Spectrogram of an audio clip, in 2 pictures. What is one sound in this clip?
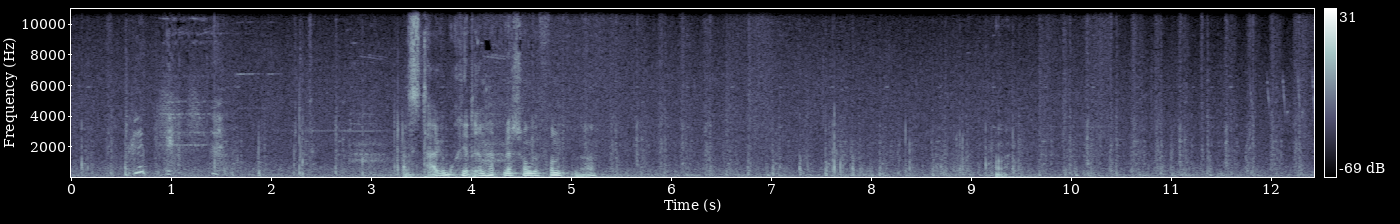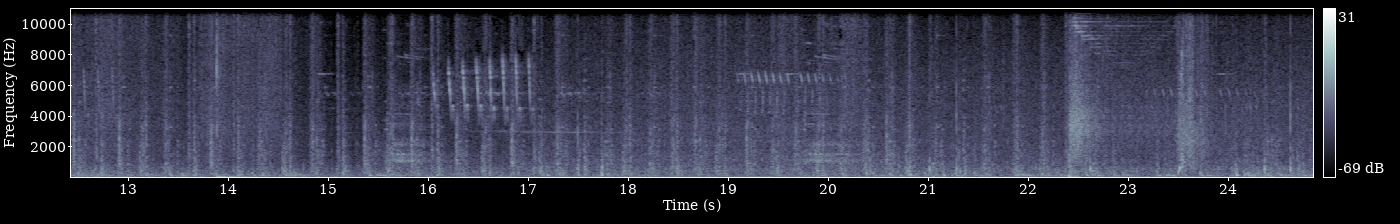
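Footsteps run quickly over grass and stone.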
